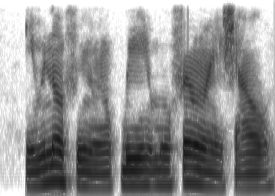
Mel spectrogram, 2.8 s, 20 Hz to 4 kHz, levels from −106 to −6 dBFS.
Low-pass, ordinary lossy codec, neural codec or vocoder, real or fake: 3.6 kHz; none; none; real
